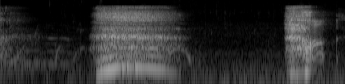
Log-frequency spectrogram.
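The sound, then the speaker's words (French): Someone gasps sharply for air after nearly drowning, regaining breath and spitting up water: one loud, long, raspy, voiced intake followed by a shorter second gasp after a brief pause, with no talking. “tu reprends ta respiration et tu craches de l'eau.”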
